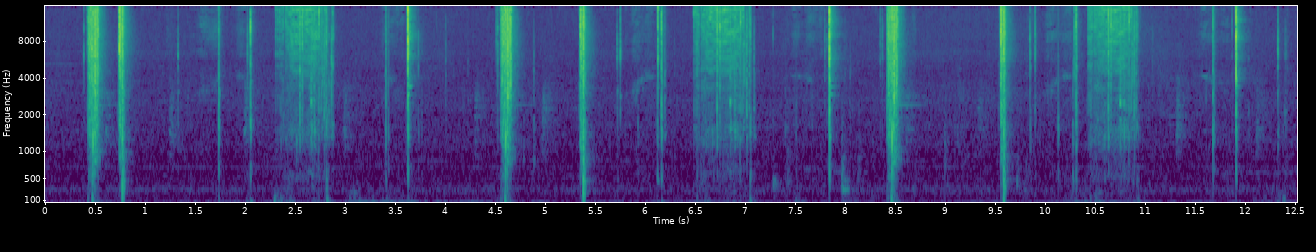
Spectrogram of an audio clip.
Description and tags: hasselblad 500cm shutter
Shooting and winding a Hasselblad 500cm camera.
bluemoon, camera, click, foley, hasselblad, historic, machine, photography, raw, sample, shutter, sound-museum, whirr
